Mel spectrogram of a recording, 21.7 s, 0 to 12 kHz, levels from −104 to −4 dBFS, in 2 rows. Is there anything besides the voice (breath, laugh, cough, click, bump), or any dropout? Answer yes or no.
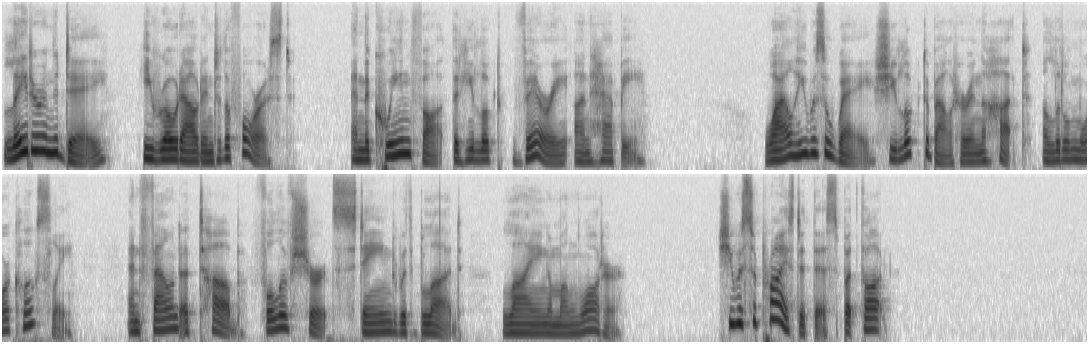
no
